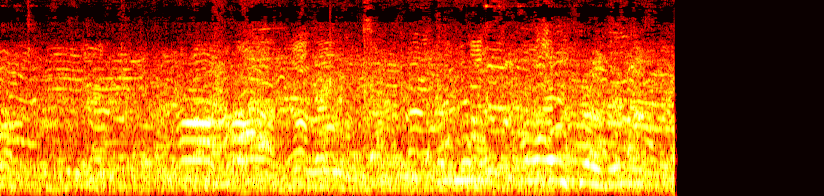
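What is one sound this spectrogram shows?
A crowd of people chatter and shout outdoors.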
